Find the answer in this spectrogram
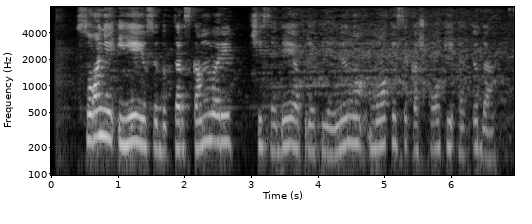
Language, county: Lithuanian, Klaipėda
